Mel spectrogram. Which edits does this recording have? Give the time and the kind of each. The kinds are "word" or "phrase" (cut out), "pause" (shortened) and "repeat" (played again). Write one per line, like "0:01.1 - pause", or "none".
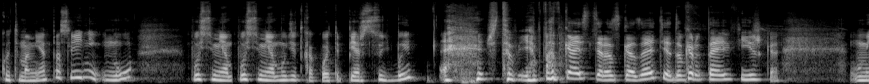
0:01.0 - word
0:02.3 - repeat
0:05.4 - phrase
0:06.8 - word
